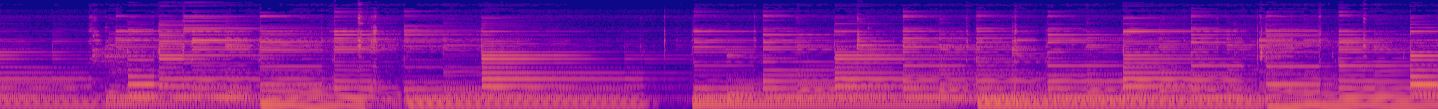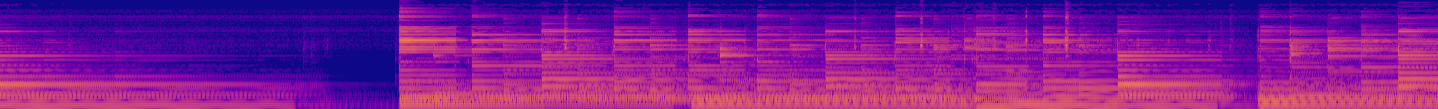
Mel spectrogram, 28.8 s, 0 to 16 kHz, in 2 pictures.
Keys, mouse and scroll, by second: 7.5 right click, 8.5-12.0 drag, 14.0 ctrl+z, 14.4 g, 21.5 right click, 22.3 space, 23.4 space, 24.6-26.0 drag, 26.0 space, 27.1 space, 27.5 g, 28.2 drag, 28.5 space.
